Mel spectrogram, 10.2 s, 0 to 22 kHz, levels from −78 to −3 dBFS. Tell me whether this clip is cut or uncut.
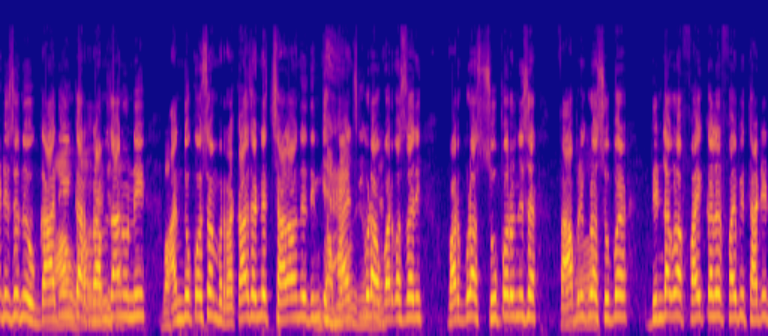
uncut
